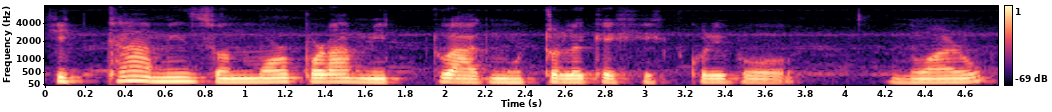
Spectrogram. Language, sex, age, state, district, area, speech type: Assamese, male, 30-45, Assam, Jorhat, urban, spontaneous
